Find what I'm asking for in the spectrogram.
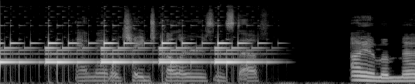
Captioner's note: annoying jingley sound effects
